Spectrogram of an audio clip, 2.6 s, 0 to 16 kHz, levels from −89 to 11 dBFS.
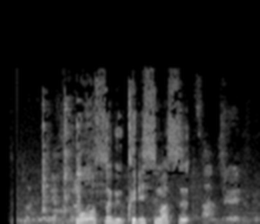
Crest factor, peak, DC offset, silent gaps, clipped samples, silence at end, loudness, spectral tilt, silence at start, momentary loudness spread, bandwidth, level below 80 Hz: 18 dB; 0 dBFS; under 0.1%; none; under 0.1%; 0.2 s; -17 LUFS; -5.5 dB/octave; 0.15 s; 19 LU; 11 kHz; -56 dBFS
